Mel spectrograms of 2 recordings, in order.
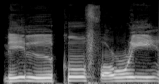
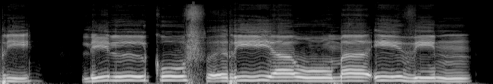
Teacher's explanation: ra baris depan, ra baris bawah, nipis sahaja.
